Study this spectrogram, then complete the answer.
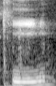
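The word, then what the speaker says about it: Kea: not that familiar with key. And also there is this ISC DHCP. And then there is, I don't know how to pronounce it. I think it's key, like C, but maybe I'm wrong.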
